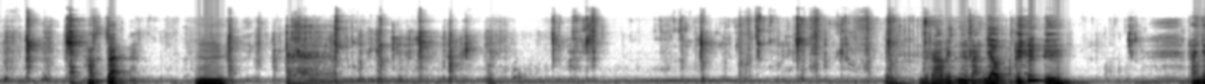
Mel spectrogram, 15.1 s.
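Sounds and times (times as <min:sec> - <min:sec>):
man chewing with mouth open: 0:00.0 - 0:01.0, 0:01.7 - 0:11.0, 0:13.5 - 0:14.5.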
